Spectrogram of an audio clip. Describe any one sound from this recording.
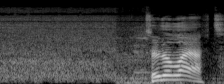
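A stream babbles over stones.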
